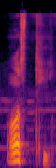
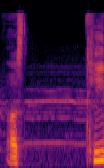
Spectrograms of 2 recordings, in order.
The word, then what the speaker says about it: अस्थि: है विभूति अस्ति अस्थि अथी नहीं अस्थि छोटी की मात्रा होती है इसलिए जल्दी से उच्चारण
